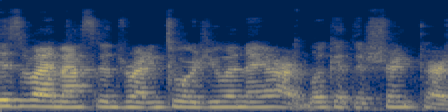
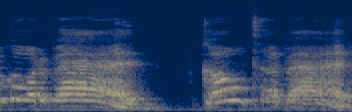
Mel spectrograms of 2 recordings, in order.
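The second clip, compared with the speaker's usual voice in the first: sing-song much higher, go to bed; teasing scold; 14 semitones higher, 4 dB quieter, slower than usual. Real, not acted. To the sleepless karmic, a high teasing scold. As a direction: tease her like a big sister.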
